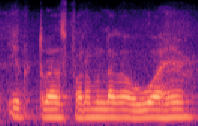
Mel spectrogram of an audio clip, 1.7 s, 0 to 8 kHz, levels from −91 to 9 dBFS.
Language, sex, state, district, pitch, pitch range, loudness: Hindi, male, Uttar Pradesh, Shamli, 145 Hz, 140-145 Hz, -13 LUFS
